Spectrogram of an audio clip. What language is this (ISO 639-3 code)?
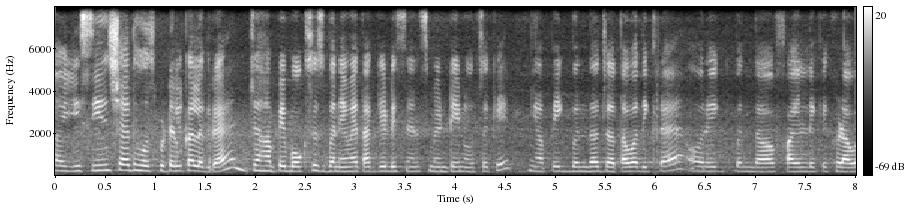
hin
